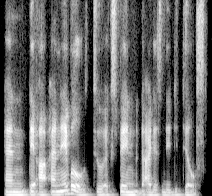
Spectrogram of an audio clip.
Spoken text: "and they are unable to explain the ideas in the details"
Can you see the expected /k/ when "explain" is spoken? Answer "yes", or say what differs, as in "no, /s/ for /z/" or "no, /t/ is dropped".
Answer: yes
